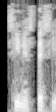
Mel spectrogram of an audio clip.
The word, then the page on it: sinestesia: espagnol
